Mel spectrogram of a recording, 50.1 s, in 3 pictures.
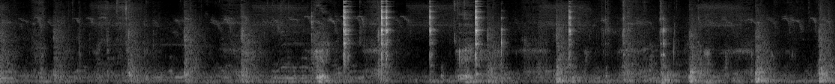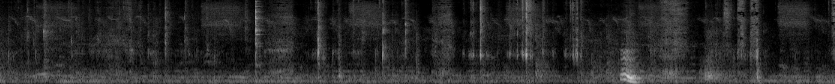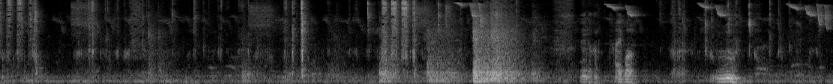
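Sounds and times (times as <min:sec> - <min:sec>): chewing and crunching: 0:00.0 - 0:32.2, 0:32.9 - 0:42.9, 0:46.4 - 0:50.0.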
